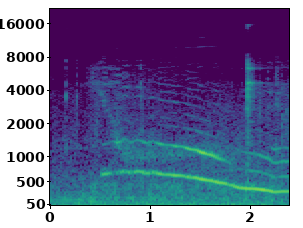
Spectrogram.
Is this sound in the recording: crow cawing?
no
